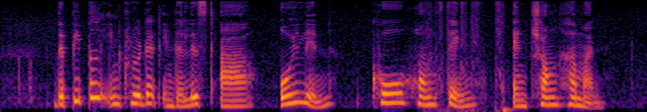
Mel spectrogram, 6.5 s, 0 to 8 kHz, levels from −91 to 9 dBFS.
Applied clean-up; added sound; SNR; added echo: none; Zipper (clothing); 20 dB; none.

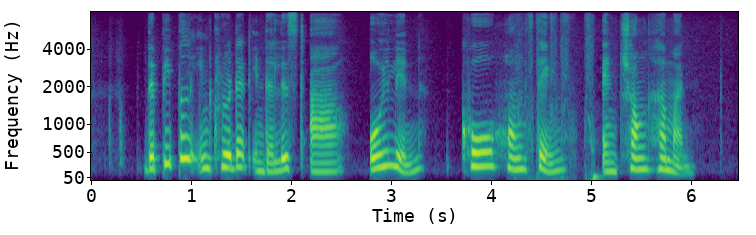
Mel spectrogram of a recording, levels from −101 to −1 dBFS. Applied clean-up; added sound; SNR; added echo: neural mask model RNNoise.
